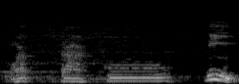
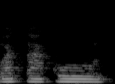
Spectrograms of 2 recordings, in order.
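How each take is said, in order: First: The word ends with a short i after n. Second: The word stops on the n without vowel. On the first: The speaker calls it right. "harus dibaca nunnya ini, dibunyikan" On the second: The speaker calls it wrong. "jangan diwakofkan watakun. Ini salah"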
